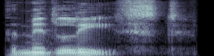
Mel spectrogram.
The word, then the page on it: middle east: British English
